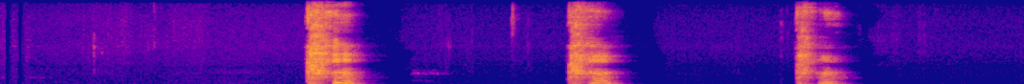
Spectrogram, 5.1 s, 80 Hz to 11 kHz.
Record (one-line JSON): {"three_cough_length": "5.1 s", "three_cough_amplitude": 26016, "three_cough_signal_mean_std_ratio": 0.27, "survey_phase": "beta (2021-08-13 to 2022-03-07)", "age": "45-64", "gender": "Female", "wearing_mask": "No", "symptom_none": true, "smoker_status": "Never smoked", "respiratory_condition_asthma": false, "respiratory_condition_other": false, "recruitment_source": "REACT", "submission_delay": "1 day", "covid_test_result": "Negative", "covid_test_method": "RT-qPCR", "influenza_a_test_result": "Negative", "influenza_b_test_result": "Negative"}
